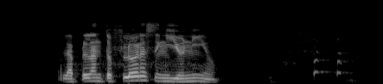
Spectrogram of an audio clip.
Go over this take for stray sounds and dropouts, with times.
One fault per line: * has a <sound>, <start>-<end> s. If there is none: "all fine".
* has a laugh, 2.7-3.6 s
